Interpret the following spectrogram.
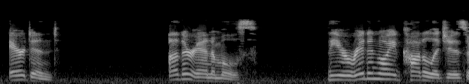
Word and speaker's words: arytenoid: The word arytenoid is pronounced erdend.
